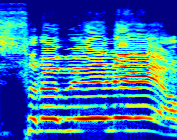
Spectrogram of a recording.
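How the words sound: It is said in a bold, majestic voice. The speaker calls it right. "அப்படி சொல்லுங்க"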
